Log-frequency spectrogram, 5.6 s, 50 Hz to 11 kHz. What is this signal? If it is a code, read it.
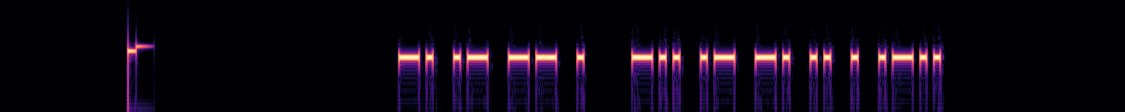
Morse code, heard as a keyed tone, about 34 wpm, 700 Hz. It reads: NAME DANIEL
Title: Practice QSO - Exchange 1 - Beginning - 35wpm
